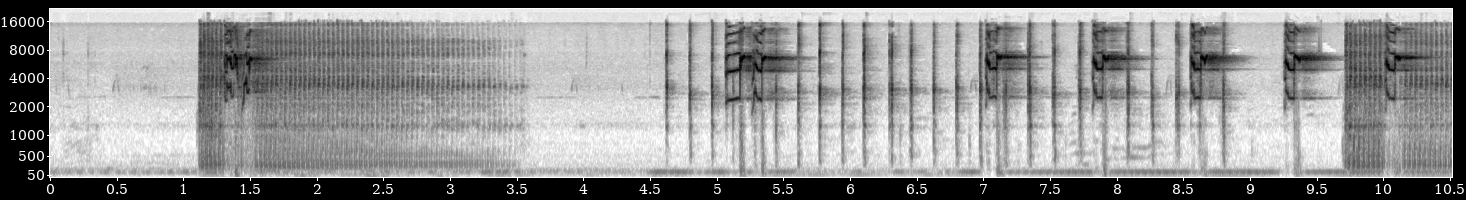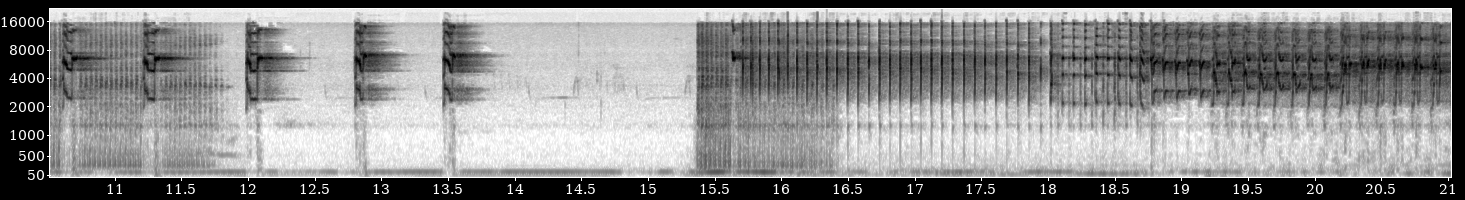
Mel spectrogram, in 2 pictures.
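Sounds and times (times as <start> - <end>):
low steady hum: 0.0 - 21.0
lovebird harsh shrill chirps: 1.1 - 1.9, 5.0 - 5.6, 7.9 - 13.8.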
